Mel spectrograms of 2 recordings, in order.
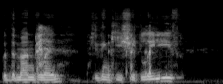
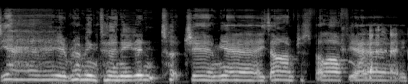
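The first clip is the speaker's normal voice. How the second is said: cheering crowd; 10 semitones higher, 4 dB louder, slower than usual. Acted. Townsfolk cheering for Remington.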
